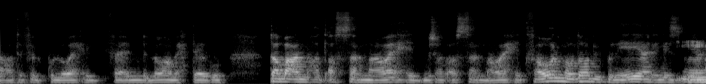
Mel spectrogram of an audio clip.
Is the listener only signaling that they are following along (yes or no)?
no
